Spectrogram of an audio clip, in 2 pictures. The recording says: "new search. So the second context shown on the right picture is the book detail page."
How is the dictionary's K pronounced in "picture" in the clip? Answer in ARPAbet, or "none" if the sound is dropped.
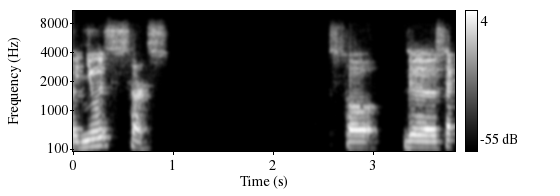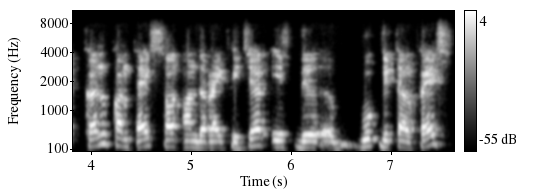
none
